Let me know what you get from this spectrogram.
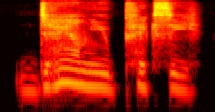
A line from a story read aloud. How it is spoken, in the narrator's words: he snarled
